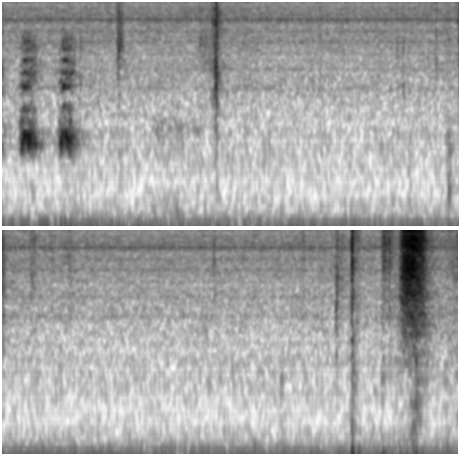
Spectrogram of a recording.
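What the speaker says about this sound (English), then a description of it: "I gotta have crows outside. And they're being really loud." Crows caw outdoors, faint and distant. A quick pair of caws comes at the start and another burst near the end, over a low, quiet indoor hum.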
